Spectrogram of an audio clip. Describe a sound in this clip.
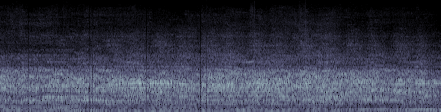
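A large crowd cheers and chants loudly in a big echoing hall.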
